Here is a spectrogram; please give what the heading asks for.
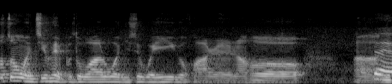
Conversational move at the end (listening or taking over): taking over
